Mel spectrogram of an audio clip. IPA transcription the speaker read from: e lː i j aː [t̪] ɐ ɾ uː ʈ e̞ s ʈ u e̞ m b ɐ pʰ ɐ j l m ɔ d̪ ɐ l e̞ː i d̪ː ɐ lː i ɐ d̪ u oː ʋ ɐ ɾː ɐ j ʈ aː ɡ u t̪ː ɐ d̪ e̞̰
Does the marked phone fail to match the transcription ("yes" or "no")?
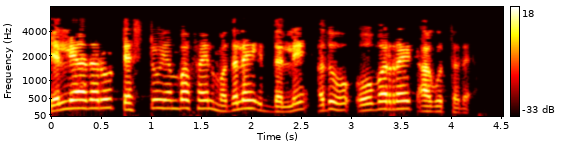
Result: yes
